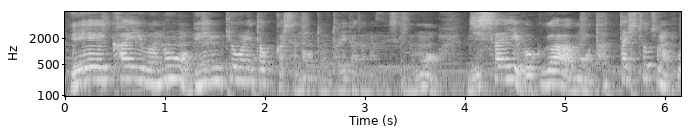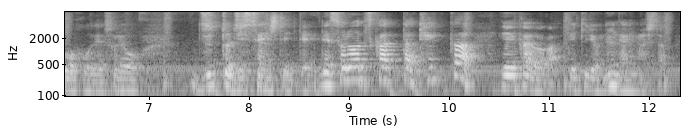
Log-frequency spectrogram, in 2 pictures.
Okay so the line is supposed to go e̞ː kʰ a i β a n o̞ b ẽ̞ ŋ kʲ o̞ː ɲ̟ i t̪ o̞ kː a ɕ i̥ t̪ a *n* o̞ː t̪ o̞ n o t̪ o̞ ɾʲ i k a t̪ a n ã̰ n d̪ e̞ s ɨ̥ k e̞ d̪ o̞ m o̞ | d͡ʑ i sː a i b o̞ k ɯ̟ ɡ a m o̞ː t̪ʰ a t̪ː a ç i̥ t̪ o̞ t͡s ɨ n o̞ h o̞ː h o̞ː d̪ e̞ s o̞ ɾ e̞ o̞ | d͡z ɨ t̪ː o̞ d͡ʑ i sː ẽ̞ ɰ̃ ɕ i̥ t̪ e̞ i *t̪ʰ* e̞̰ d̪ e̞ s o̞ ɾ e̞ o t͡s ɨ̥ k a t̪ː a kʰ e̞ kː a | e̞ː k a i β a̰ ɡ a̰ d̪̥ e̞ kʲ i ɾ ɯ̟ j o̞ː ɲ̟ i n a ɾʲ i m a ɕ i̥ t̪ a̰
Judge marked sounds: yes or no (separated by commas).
yes, no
